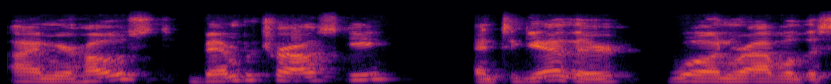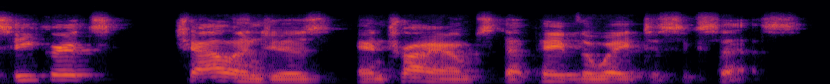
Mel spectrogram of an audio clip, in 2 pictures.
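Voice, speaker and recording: A man's voice: medium pitch, animated, measured pace, lo-fi sound. A man hosting a podcast, reading an upbeat scripted intro and then asking short follow-up questions. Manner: upbeat promotional read, then brief affirmations. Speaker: podcast host.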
